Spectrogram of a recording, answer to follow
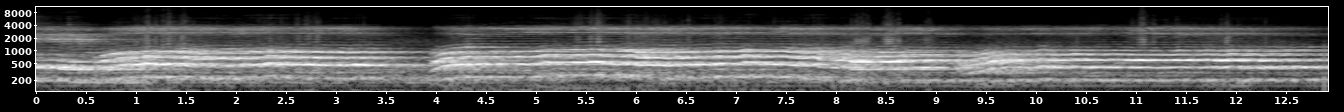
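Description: Greek Orthodox Byzantine chant: voices sing a slow, melismatic melody over a steady held drone note (the ison), with a brief pause about four seconds in.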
